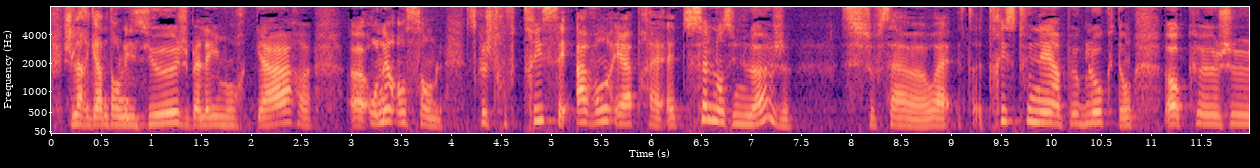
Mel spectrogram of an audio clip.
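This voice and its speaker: A young woman comedian from the south of France, mid-range voice at normal speed, talks casually in an interview as a guest. She pokes fun at herself, with lots of fillers and restarts.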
